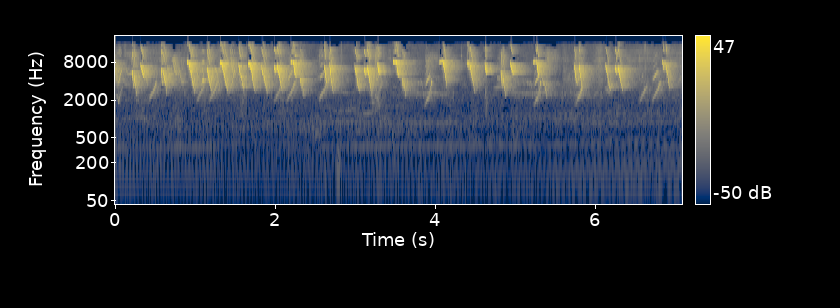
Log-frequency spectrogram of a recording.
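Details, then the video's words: Male and female saffron finches singing to fire up a quiet canary: an unbroken stream of piercing high chirps, loud and rapid, grouped in pulsing bursts, low background hum. "canário da terra fêmea e macho pra esquentar seu canário frio"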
